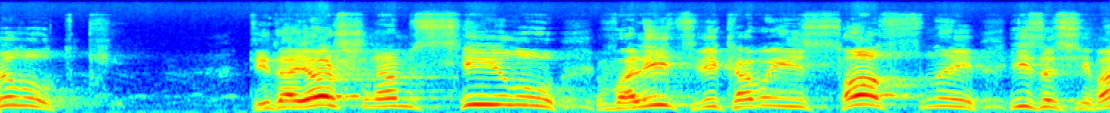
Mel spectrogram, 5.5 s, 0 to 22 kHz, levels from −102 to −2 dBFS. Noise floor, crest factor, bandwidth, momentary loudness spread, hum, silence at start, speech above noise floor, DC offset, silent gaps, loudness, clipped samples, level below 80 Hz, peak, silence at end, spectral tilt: -58 dBFS; 18 dB; over 20 kHz; 13 LU; none; 0 s; 36 dB; under 0.1%; none; -22 LUFS; under 0.1%; -68 dBFS; -6 dBFS; 0 s; -3 dB/octave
